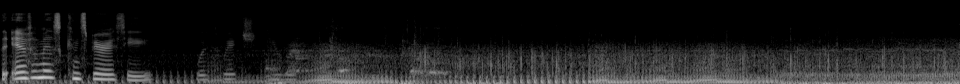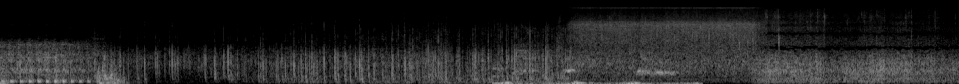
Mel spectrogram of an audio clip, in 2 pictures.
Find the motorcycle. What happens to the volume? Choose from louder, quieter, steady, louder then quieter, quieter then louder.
louder.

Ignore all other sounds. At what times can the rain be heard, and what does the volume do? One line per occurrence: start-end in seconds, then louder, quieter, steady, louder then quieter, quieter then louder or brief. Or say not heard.
4.1-19.1 louder.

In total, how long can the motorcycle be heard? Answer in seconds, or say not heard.
11 s.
